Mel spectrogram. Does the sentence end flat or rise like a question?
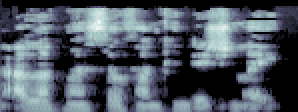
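flat. It is low and flat, with no rise. The speaker does not believe it at all. "with their voice quite low"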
